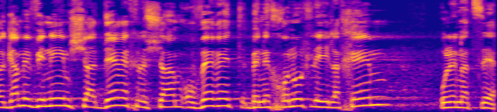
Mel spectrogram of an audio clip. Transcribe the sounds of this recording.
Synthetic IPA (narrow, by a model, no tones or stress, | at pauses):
alɡamːe̞vinimʃead̪eʁe̞χle̞ʃamo̞ve̞ʁe̞t̪be̞ne̞χo̞nutle̞hilaχe̞m | ule̞nat͡se̞a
